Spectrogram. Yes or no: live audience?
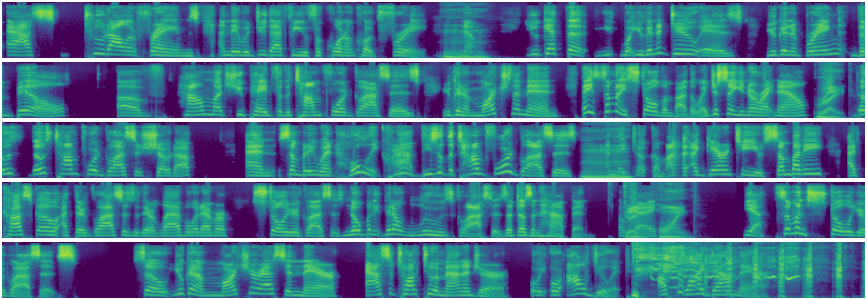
no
